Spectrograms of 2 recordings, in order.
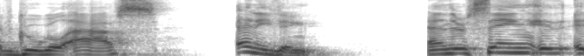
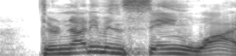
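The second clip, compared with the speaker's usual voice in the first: ordinary delivery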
